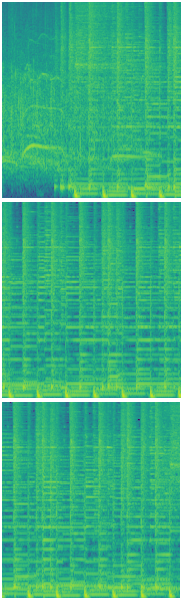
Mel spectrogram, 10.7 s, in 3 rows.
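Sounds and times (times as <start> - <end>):
audience applause: 0.0 - 3.8
band music with thumping beat: 1.1 - 10.7.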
